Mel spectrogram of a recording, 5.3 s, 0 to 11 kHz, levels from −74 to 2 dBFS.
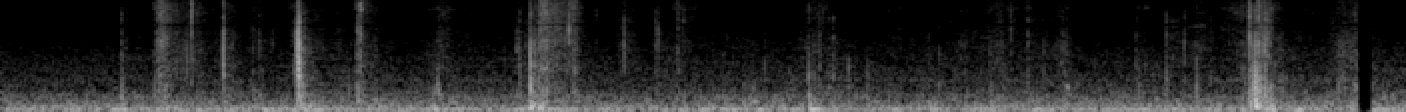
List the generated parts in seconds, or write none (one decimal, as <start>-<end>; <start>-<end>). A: none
